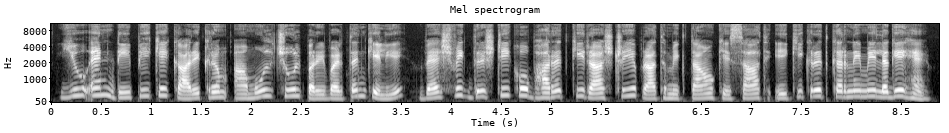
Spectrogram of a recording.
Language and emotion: Hindi, neutral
